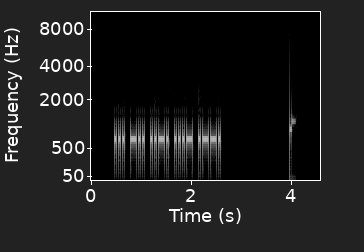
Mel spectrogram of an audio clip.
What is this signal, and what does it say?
Morse code, heard as a keyed tone, about 30 wpm, 700 Hz. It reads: SDFVP
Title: Code Groups - 5 Letter:Numbers - 30wpm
